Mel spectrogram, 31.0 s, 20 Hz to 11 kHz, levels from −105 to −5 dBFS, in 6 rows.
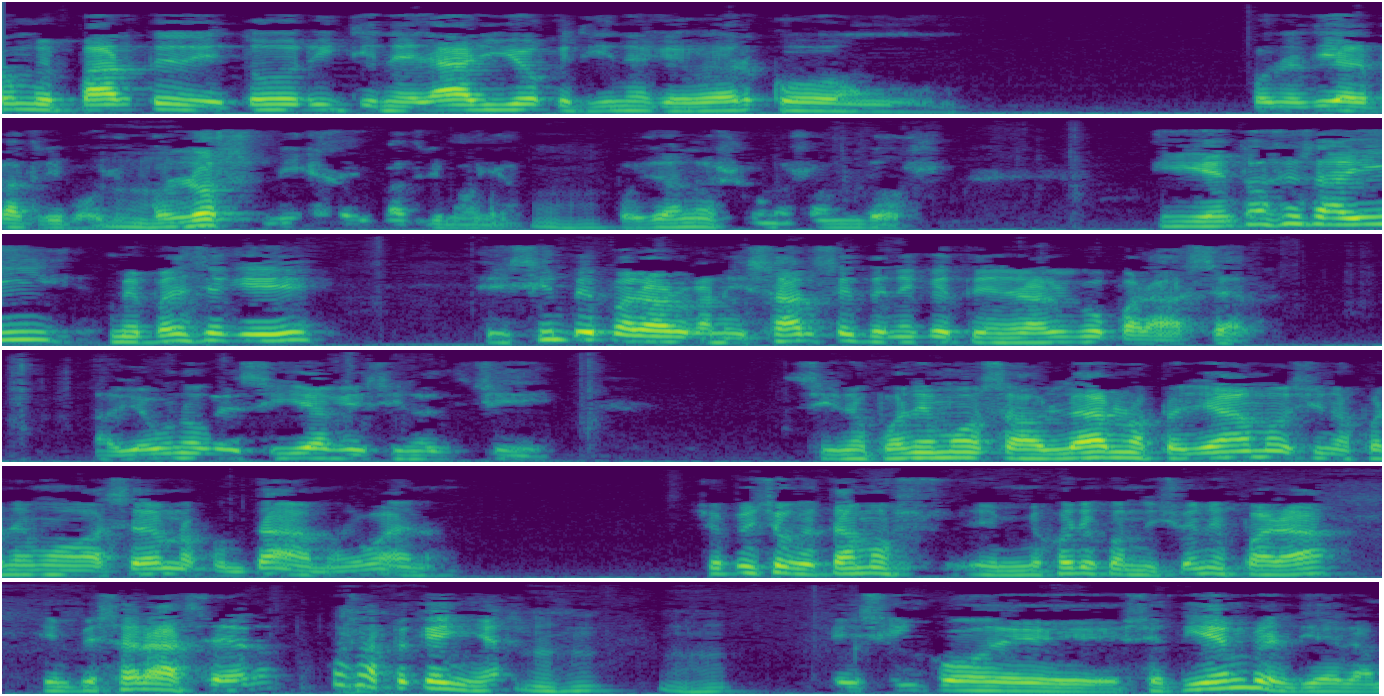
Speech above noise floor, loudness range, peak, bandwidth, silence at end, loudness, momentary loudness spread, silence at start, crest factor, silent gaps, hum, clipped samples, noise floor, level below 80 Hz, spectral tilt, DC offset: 39 dB; 7 LU; -8 dBFS; 8 kHz; 0 s; -28 LUFS; 18 LU; 0 s; 20 dB; none; none; under 0.1%; -66 dBFS; -66 dBFS; -6.5 dB/octave; under 0.1%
